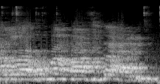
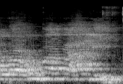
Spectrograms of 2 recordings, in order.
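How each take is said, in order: First: The second word is pronounced as maftah li. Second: The second word is slurred into tahali. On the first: "কেউ বলে আল্লাহুম্মা মাফতাহ লি" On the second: "আবার কেউ বলে আল্লাহুম্মা তাহালি"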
